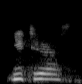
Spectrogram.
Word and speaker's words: uterus: This T sounds like a D, almost like a D.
